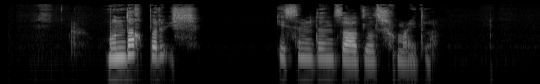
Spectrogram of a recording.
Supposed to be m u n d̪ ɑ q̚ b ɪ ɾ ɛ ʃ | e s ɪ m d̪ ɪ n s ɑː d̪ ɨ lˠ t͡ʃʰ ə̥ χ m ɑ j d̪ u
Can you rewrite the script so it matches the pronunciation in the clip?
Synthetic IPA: m u n d̪ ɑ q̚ b ɪ ɾ i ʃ | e s ɪ m d̪ ɪ n z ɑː d̪ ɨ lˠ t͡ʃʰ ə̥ χ m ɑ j d̪ u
